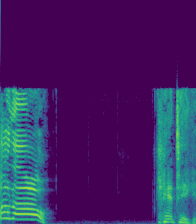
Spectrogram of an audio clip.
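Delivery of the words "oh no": mock, very high, shrill, loud shriek of dismay. Retelling a wrestling match, quoting the commentator: imitating David Crockett screaming. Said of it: "David Crockett screams".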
